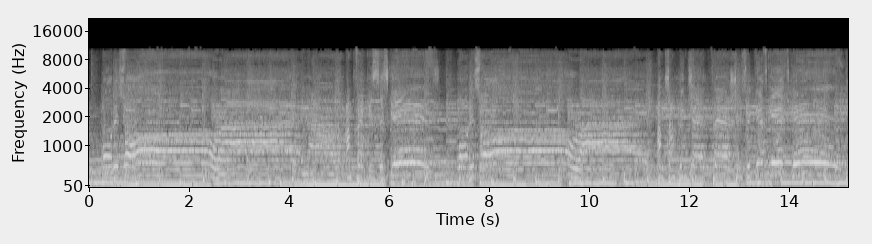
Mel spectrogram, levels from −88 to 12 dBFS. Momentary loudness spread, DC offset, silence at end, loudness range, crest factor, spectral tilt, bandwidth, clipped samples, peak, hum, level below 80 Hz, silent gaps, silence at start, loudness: 3 LU; 3%; 0 s; 1 LU; 8 dB; -5.5 dB/octave; 11 kHz; under 0.1%; 0 dBFS; none; -18 dBFS; none; 0 s; -9 LUFS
